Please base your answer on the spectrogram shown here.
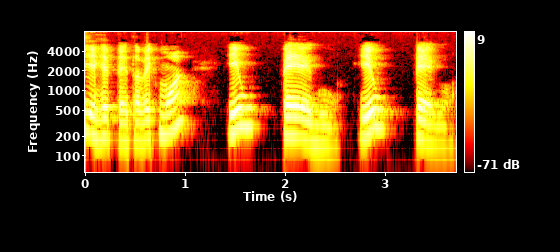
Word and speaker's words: pego: Eu pego. Eu pego. Attention, l'avant-dernière syllabe, c'est la syllabe forte.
